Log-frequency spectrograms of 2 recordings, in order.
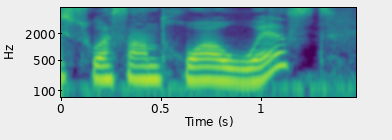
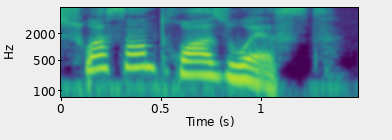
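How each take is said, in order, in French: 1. trois et ouest sont séparés, pas de z. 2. trois et ouest sont liés par un z.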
